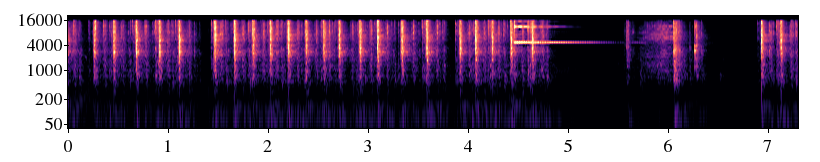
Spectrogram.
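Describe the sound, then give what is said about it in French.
An Olivetti manual typewriter clatters in quick, uneven bursts of keystrokes, then its bell dings, followed by a brief pause and a few more mechanical clacks. “C'est pas un clavier d'ordinateur, c'est une bonne vieille machine Olivetti.”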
